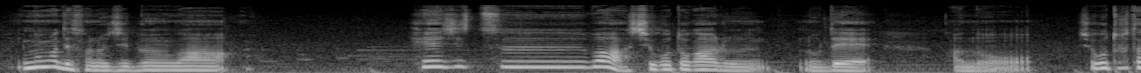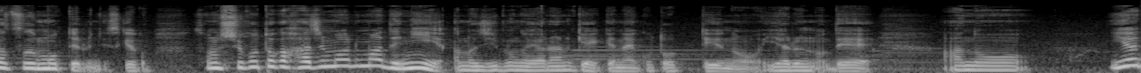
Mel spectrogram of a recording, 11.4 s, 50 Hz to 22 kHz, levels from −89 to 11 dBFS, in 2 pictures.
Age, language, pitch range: 20-39, Japanese, 165-265 Hz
